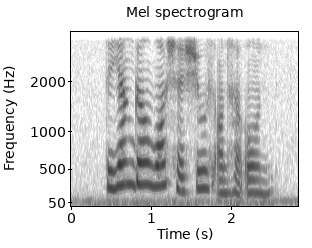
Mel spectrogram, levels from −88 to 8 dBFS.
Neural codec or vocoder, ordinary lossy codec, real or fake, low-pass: vocoder, 22.05 kHz, 80 mel bands, WaveNeXt; none; fake; 3.6 kHz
